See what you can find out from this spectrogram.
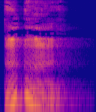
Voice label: disagree dragon; fafnir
